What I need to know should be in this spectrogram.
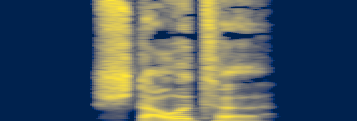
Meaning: inflection of stauen: 1. first/third-person singular preterite 2. first/third-person singular subjunctive II
- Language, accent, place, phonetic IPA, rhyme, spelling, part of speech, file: German, Germany, Berlin, [ˈʃtaʊ̯tə], -aʊ̯tə, staute, verb, De-staute.ogg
